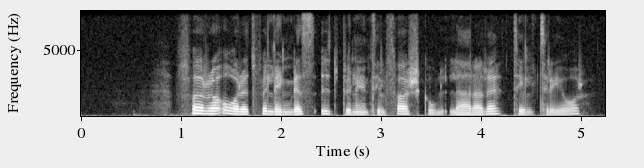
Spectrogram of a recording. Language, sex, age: Swedish, female, 20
